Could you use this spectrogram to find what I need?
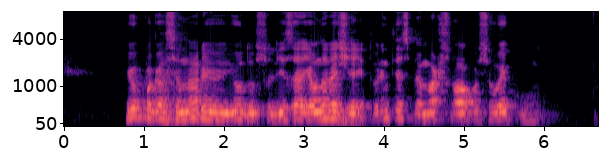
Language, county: Lithuanian, Vilnius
